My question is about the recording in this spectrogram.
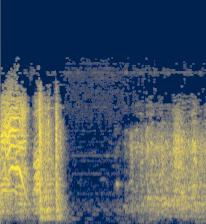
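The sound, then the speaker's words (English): A heavy wooden crate lid is slammed shut, loud, with a quick double impact, then a brief silence before a low, muffled murmur of background noise rises. “Mary, slam down the lid!”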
